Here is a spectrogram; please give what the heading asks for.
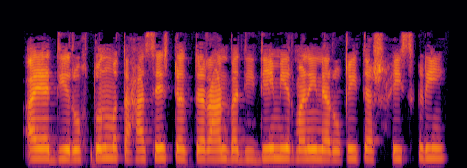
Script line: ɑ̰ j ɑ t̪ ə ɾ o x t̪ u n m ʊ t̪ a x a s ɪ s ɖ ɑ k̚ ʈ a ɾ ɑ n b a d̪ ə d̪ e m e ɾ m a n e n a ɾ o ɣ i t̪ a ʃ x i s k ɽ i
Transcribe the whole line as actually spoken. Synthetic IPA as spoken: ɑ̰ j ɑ d̪ ə ɾ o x t̪ u n m ʊ t̪ a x a s ɪ s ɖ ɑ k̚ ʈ a ɾ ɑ n b a d̪ ə d̪ e m e ɾ m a n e n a ɾ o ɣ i t̪ a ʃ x i s k ɽ i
